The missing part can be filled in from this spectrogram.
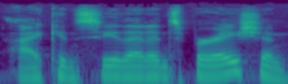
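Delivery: normal talking voice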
